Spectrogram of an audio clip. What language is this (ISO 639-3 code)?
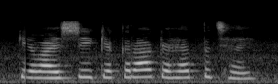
mai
